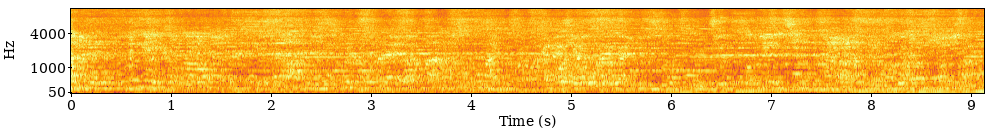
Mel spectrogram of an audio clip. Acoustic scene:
restaurant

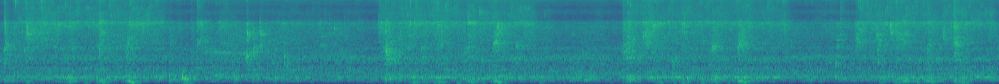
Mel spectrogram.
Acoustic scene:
restroom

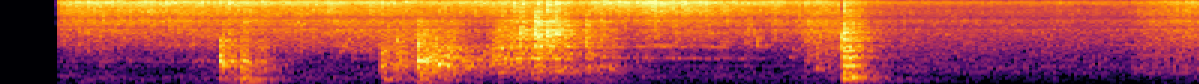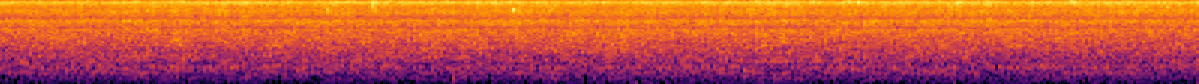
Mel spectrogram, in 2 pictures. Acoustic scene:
kitchen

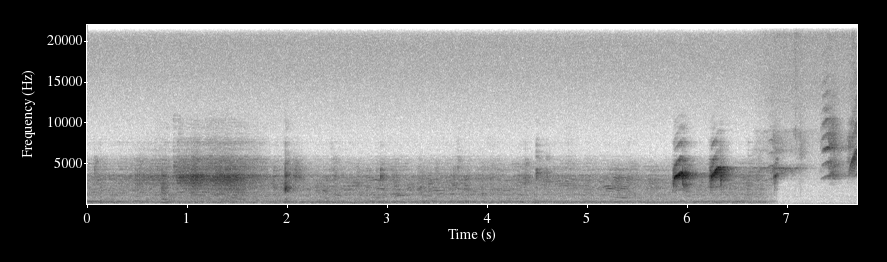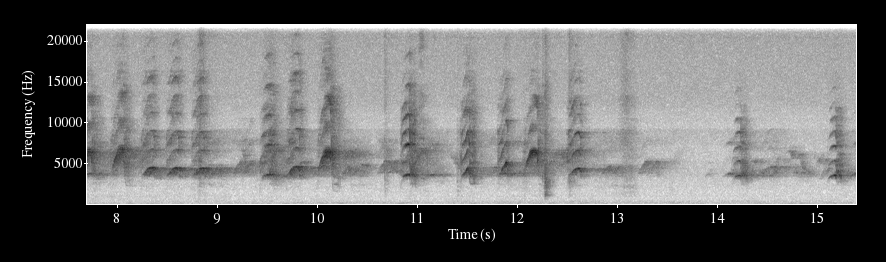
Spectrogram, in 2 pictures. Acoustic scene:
park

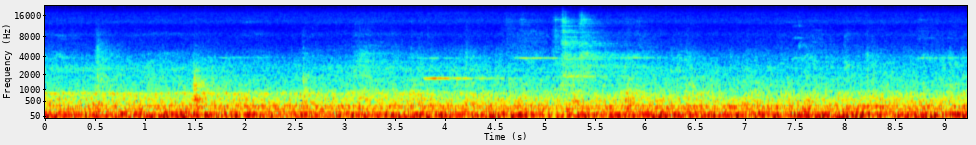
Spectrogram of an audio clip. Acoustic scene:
subway station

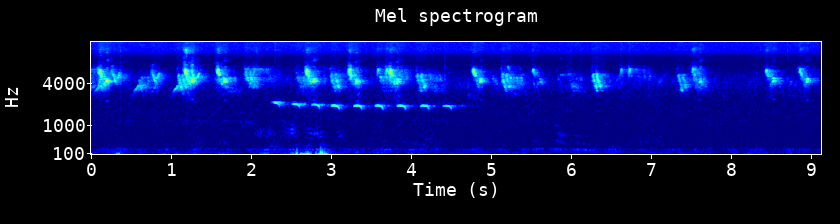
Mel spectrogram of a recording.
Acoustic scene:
park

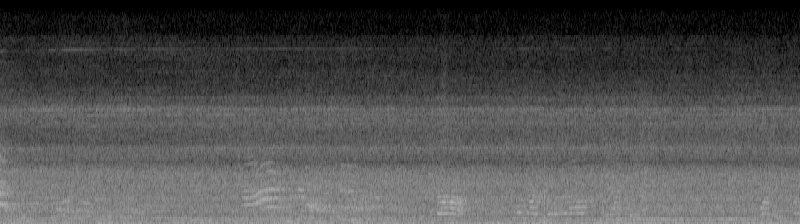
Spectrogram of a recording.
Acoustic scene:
residential area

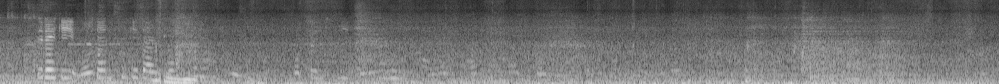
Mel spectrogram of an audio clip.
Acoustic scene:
residential area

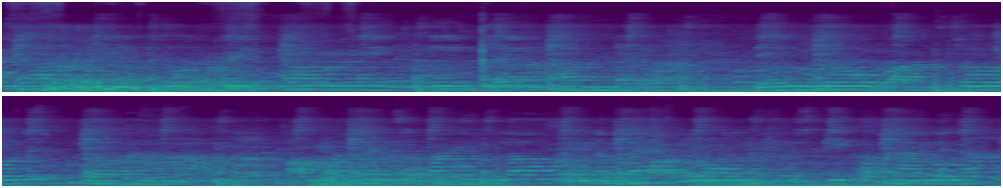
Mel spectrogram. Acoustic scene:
crowded indoor space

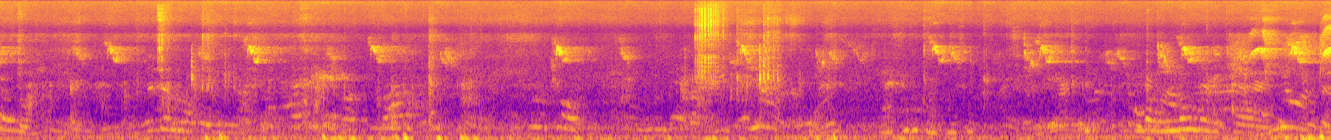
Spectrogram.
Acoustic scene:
park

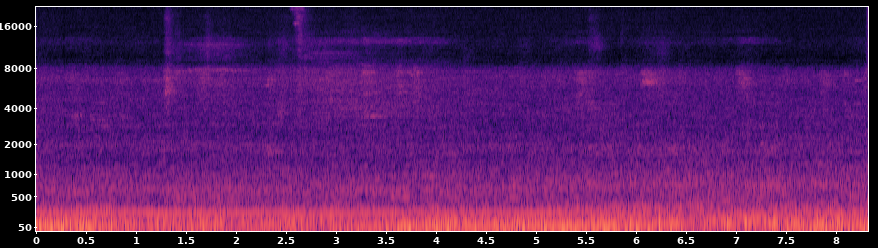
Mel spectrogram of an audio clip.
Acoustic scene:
bus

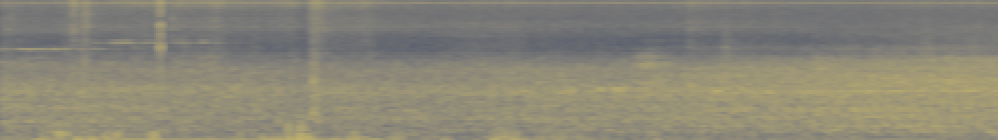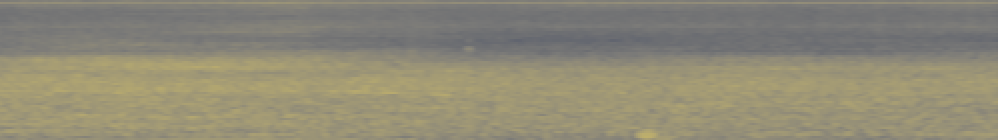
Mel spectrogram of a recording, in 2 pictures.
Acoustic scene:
street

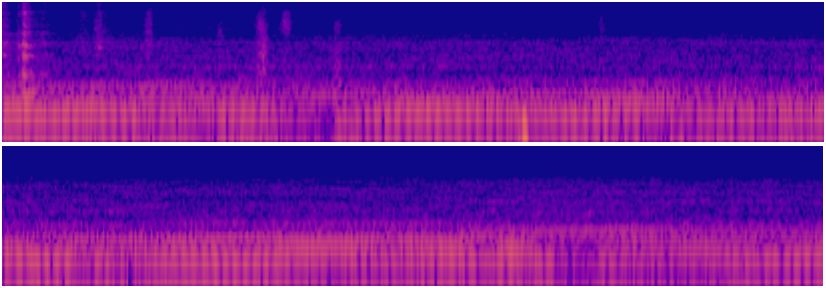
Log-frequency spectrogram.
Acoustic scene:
kitchen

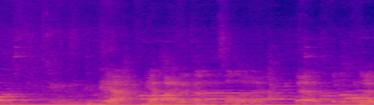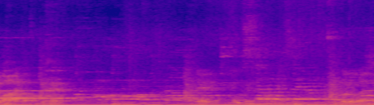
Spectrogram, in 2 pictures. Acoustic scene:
restaurant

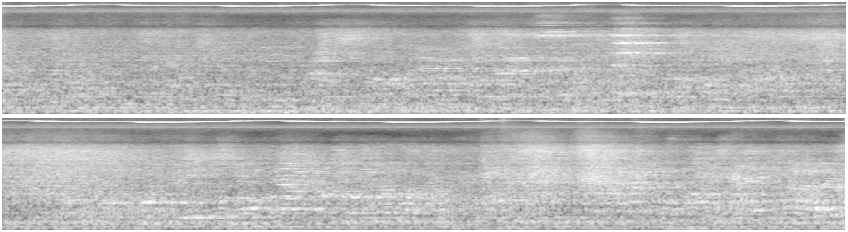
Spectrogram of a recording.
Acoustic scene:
crowded indoor space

